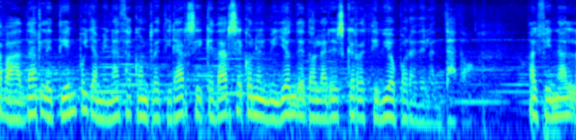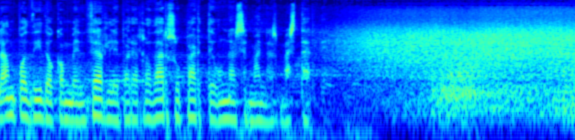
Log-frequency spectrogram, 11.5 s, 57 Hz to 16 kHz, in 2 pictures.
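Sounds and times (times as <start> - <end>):
speech: 0.0 - 9.4
torrential rain with a typhoon approaching: 9.1 - 11.5.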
